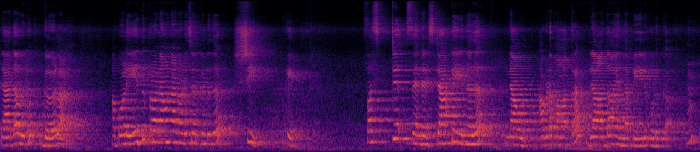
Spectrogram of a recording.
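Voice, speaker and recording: A woman teaching an English grammar class with a Malayali accent, reading English slowly and explaining quickly in Malayalam. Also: mid-range voice, a little hiss or hum. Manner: slow deliberate English, rapid Malayalam explanations. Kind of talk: recorded online class lesson. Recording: echoey room, distant mic.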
